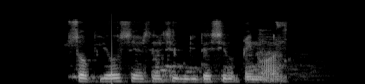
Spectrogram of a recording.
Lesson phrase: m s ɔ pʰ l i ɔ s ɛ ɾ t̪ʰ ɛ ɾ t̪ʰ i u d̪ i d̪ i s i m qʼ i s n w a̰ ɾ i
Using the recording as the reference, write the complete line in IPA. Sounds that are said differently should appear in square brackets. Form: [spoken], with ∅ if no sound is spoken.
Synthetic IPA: m s ɔ pʰ l i ɔ s ɛ ɾ t̪ʰ ɛ ɾ t̪ʰ i u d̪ i d̪ [ɛ] s i m qʼ i [∅] n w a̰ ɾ i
